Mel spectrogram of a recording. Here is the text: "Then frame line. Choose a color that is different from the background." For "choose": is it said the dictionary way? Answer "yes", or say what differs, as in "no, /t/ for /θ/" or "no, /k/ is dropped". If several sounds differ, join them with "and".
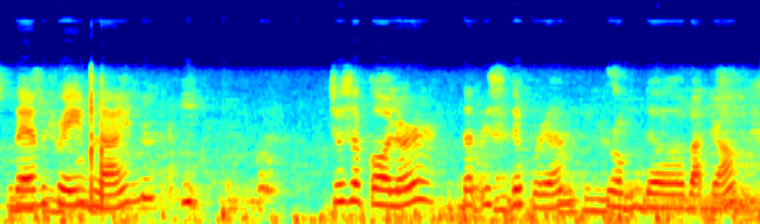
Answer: no, /s/ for /z/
